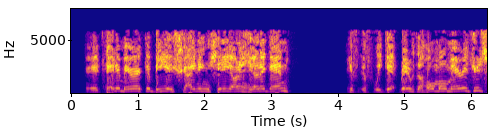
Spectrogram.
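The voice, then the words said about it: Cranky old man voice. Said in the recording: “cranky old man voice”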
